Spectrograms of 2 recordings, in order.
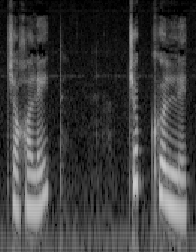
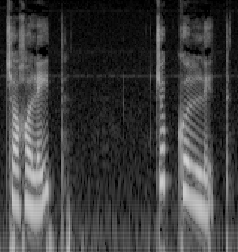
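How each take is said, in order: Both takes have the same delivery.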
